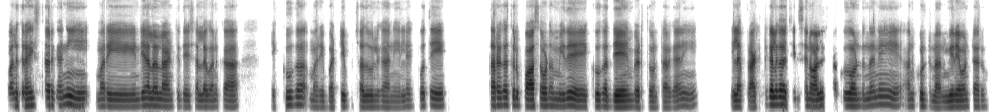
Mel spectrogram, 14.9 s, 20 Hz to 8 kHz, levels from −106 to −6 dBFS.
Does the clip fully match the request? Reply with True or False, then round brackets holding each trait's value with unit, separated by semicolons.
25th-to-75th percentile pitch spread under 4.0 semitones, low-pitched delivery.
True (2.8 semitones; 130 Hz)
